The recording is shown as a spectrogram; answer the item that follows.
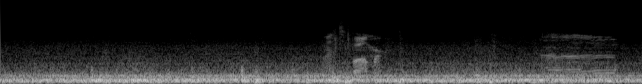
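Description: Steady road and tyre rumble inside a moving Tesla's cabin at road speed, with a short voice-like sound about three and a half seconds in.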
